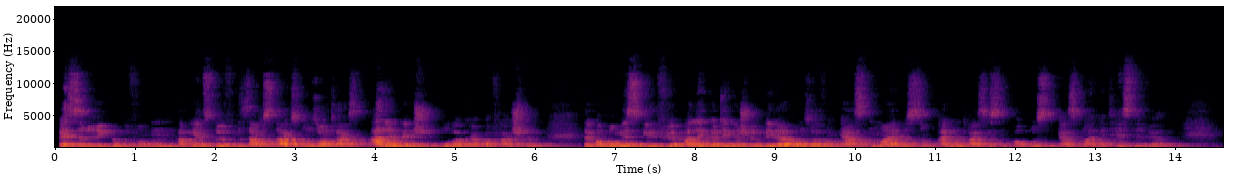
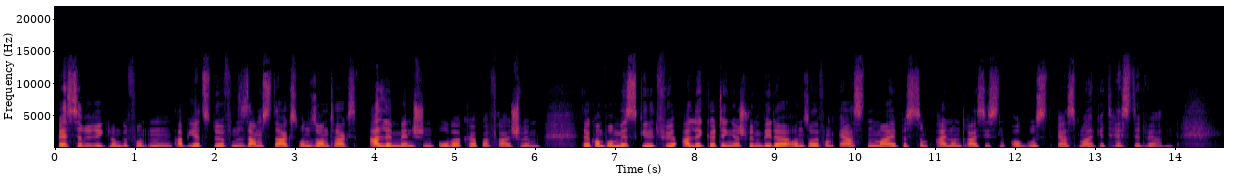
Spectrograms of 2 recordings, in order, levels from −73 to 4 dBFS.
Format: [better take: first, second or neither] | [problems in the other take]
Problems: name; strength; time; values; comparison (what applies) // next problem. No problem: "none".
second | off-mic speech; far // room echo; strong; dies away in 1.2 s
